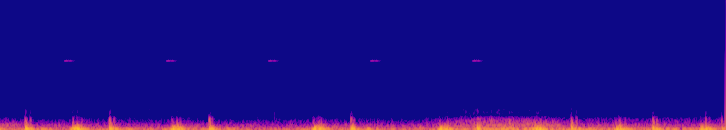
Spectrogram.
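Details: Own heartbeat at rest, stethoscope probably at the mitral area, heart rate counted by pulse oximeter, whose low-heart-rate alarm sounded several times; slow heartbeat, bradycardia.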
